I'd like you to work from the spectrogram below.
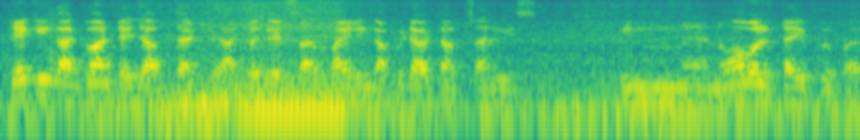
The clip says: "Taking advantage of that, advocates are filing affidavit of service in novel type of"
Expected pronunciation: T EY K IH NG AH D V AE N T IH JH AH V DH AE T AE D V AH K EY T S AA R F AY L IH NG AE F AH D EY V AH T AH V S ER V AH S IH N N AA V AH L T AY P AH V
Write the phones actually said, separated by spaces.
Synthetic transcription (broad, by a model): T EY K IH NG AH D V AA N T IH JH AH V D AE T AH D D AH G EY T S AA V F AY L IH NG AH P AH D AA AH T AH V S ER V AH S IH N N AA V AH L T AY P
